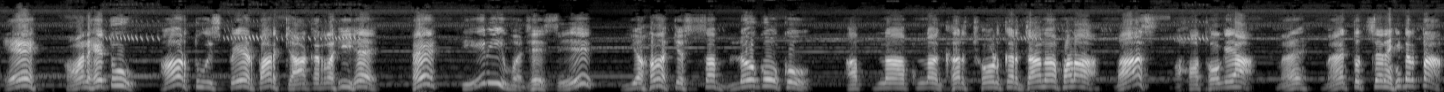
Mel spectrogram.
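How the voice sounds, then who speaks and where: A man voicing a bold, dismissive village husband in an animated horror story, scoffing and exasperated. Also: high voice, slow, soft background music, heavily acted. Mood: angry, bold.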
